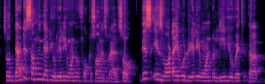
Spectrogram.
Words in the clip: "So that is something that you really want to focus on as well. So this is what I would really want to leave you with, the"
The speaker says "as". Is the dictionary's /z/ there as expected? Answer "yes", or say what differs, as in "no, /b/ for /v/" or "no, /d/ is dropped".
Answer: yes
